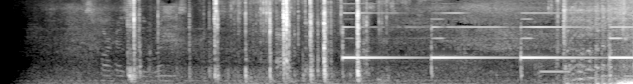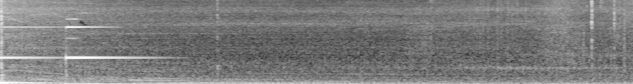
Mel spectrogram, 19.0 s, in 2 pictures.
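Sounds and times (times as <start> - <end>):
car engine starting and idling: 1.7 - 19.0
keys jangling in ignition: 2.8 - 6.0.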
